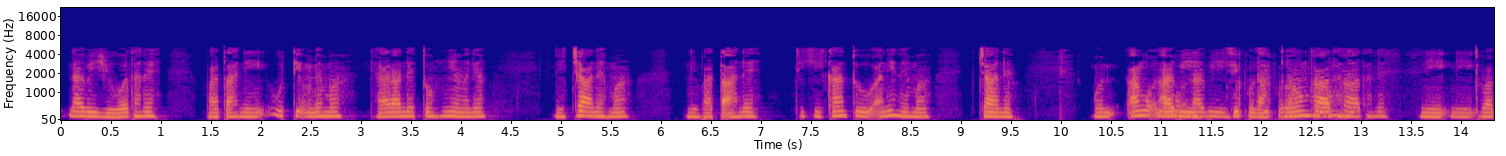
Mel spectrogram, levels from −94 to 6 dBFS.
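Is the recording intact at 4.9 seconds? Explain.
No, at 4.9 seconds the speech carries the same heavy damage it has throughout: nothing above 5.4 kHz, and a dull, smeared, warbling texture. That's likely AAC compression, with the encoder's hearing model discarding spectral detail at a low bitrate, around 16 kbps.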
